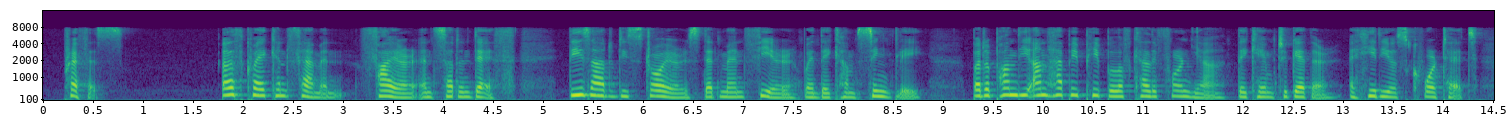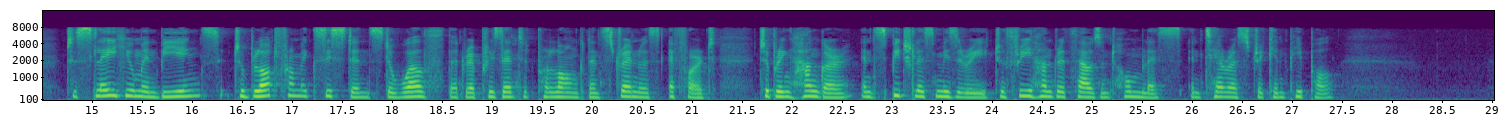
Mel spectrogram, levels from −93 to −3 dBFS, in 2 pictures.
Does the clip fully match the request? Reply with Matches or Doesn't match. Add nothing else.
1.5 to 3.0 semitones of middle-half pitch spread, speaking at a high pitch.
Doesn't match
